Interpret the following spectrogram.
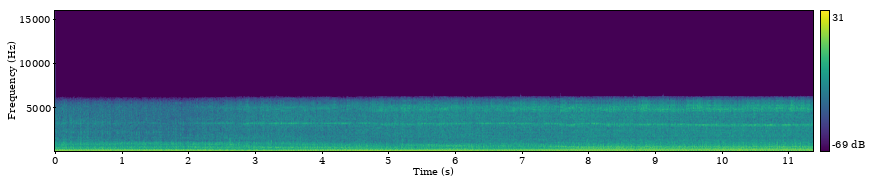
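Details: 1997 supercharged Nissan Maxima idling: raspy, puffing exhaust note with a thin whistle creeping in later; exhaust leak developed after the catalytic converter.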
